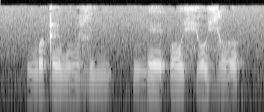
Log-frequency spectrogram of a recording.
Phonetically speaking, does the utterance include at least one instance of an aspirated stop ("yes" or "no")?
no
